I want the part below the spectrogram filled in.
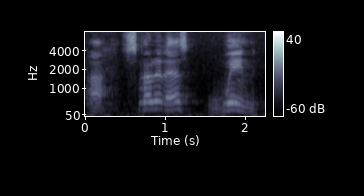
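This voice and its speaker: High-voiced pastor quizzing children slowly. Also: male voice, expressive. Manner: asks questions and repeats them, coaxing answers. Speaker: pastor teaching a children's Bible class. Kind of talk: Bible lesson for children.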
